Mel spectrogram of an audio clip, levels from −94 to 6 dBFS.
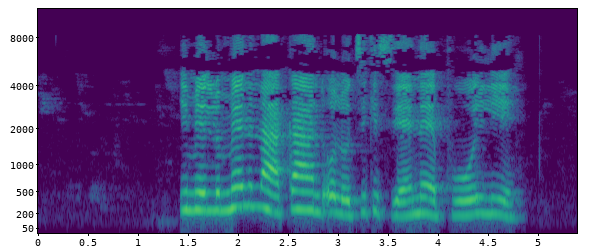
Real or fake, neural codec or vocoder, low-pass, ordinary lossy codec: real; none; 10.8 kHz; MP3, 32 kbps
